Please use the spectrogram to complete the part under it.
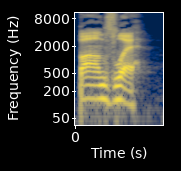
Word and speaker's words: Barnsley: Barnsley.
